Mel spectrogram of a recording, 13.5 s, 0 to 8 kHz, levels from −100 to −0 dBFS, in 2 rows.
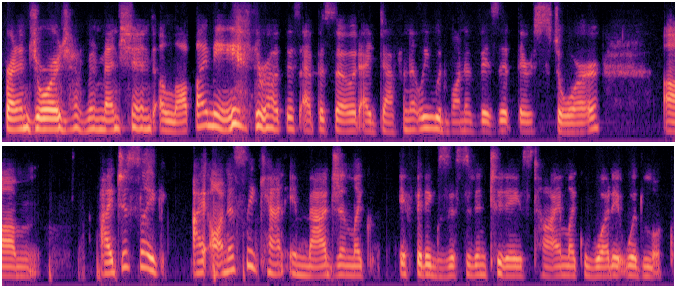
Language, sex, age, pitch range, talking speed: English, female, 20-39, 155-195 Hz, 185 wpm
